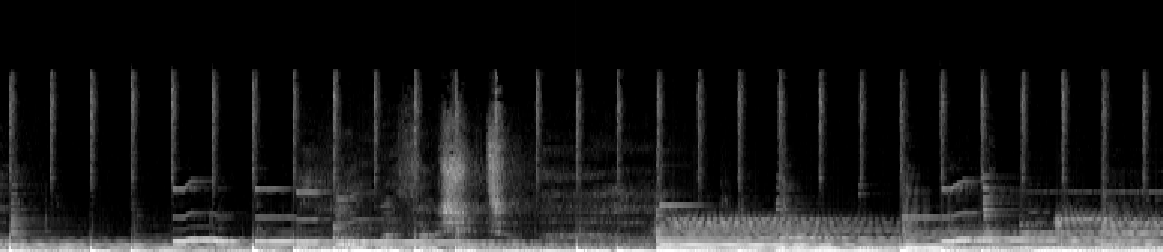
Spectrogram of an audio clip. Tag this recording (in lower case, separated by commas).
music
